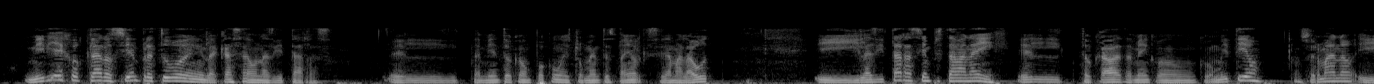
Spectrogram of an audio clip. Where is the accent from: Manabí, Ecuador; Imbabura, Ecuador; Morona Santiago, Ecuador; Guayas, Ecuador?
Imbabura, Ecuador; Ibarra; Yo vengo de Ibarra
